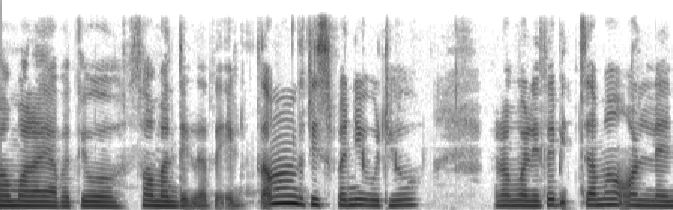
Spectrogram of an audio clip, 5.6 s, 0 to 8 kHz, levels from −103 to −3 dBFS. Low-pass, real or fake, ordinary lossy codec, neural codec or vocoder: 7.2 kHz; real; none; none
